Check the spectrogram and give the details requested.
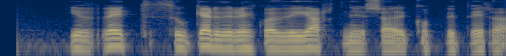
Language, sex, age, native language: Icelandic, male, 13, Icelandic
